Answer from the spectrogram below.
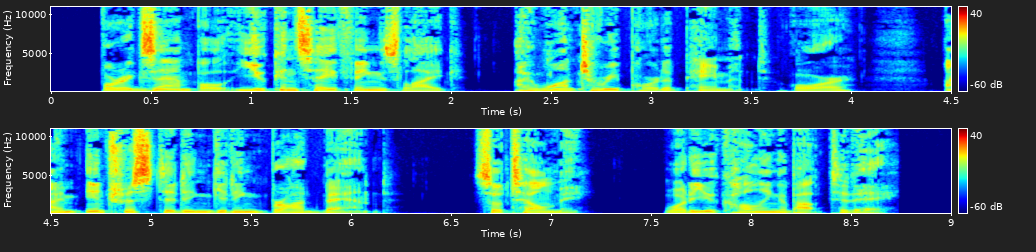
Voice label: Phone Prompt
